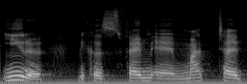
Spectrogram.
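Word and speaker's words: ihre: when it is feminine it becomes era that comes with an e and when it is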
